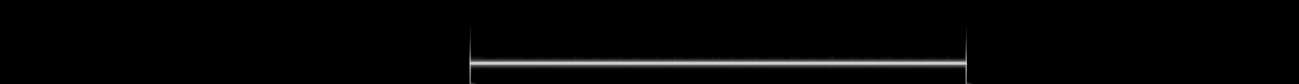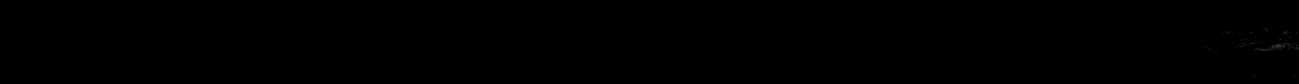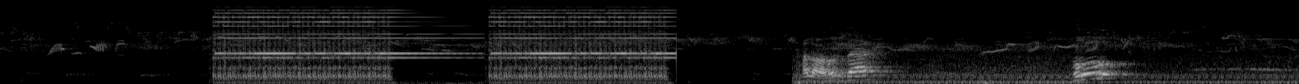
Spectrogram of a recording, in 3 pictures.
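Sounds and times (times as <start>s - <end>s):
steady test tone: 4.7s - 9.7s
rotary telephone ringing: 28.1s - 32.8s
faint bird chirping: 34.8s - 38.9s.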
